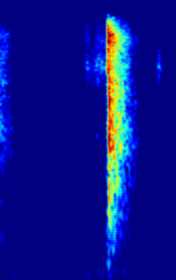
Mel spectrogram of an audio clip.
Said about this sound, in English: Okay, we're recording now. I'll clap. You guys don't. There we go.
